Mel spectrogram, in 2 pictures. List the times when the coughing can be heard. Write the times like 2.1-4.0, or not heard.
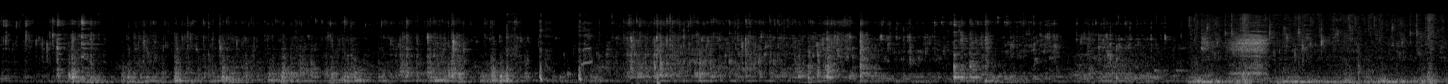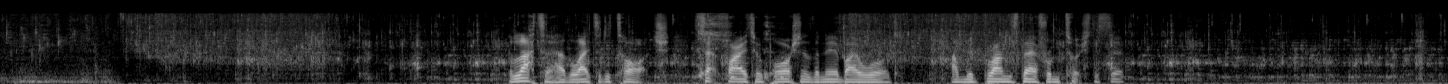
5.0-6.6, 12.0-12.7, 21.4-22.4.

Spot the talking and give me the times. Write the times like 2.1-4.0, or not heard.
19.6-25.7.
